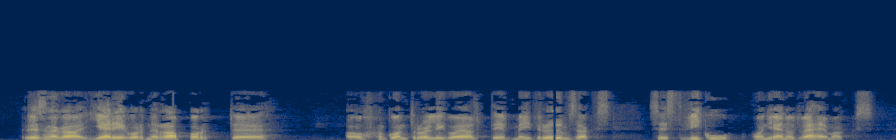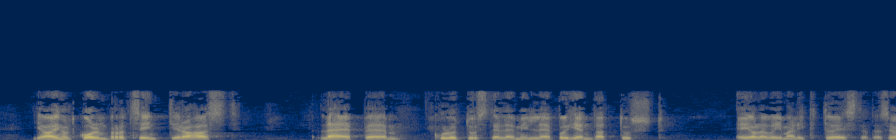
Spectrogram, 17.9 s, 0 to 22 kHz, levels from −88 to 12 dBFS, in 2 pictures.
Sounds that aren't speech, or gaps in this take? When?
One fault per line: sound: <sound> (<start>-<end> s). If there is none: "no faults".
sound: dropout (5.5-5.6 s)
